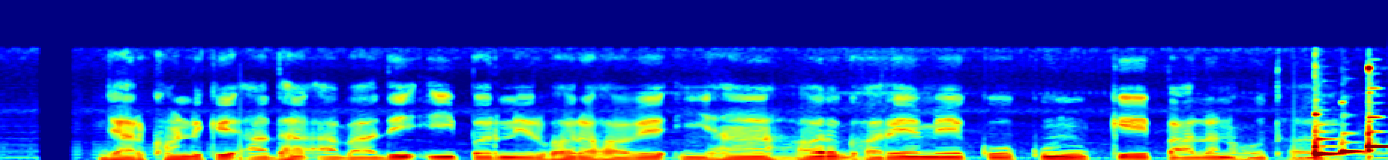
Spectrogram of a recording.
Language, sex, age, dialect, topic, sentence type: Bhojpuri, male, <18, Northern, agriculture, statement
